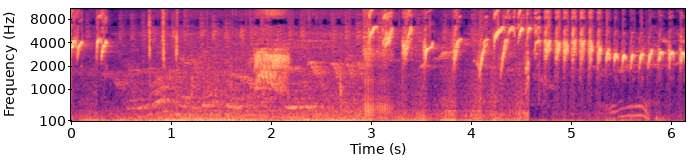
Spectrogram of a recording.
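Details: Green leafbird song used to prompt a captive bird to start singing: rapid varied high chirps and whistled notes, sharp upward-sweeping phrases, ending in a fast even series of repeated notes with low hum underneath.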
